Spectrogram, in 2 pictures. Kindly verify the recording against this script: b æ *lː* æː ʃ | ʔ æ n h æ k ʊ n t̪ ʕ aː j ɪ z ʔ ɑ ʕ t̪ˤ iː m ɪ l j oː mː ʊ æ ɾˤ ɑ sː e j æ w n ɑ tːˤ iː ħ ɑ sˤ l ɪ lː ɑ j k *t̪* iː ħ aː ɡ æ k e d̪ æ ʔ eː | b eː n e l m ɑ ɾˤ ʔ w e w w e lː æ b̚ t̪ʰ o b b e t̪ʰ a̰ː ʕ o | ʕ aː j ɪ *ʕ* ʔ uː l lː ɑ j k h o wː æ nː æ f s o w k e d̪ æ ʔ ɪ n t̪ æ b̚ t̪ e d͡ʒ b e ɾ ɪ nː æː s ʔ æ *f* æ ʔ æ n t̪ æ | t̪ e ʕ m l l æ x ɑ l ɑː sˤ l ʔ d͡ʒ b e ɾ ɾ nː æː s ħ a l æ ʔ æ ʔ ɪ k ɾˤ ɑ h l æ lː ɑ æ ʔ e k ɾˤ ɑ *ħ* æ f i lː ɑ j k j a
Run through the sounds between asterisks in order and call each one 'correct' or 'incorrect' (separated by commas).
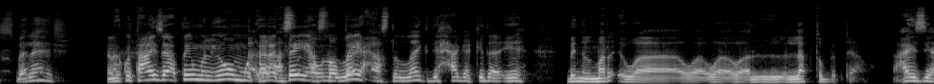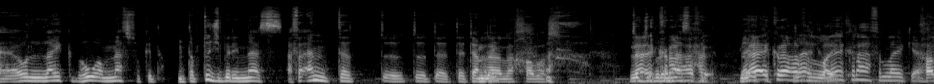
incorrect, incorrect, incorrect, correct, incorrect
